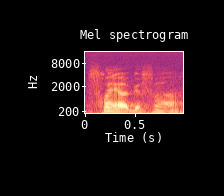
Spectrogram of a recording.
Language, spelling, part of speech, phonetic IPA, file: German, Feuergefahr, noun, [ˈfɔɪ̯ɐɡəˌfaːɐ̯], De-Feuergefahr.ogg
- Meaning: fire hazard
